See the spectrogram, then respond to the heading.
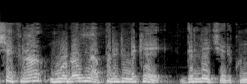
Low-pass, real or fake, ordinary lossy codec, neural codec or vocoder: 7.2 kHz; real; none; none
